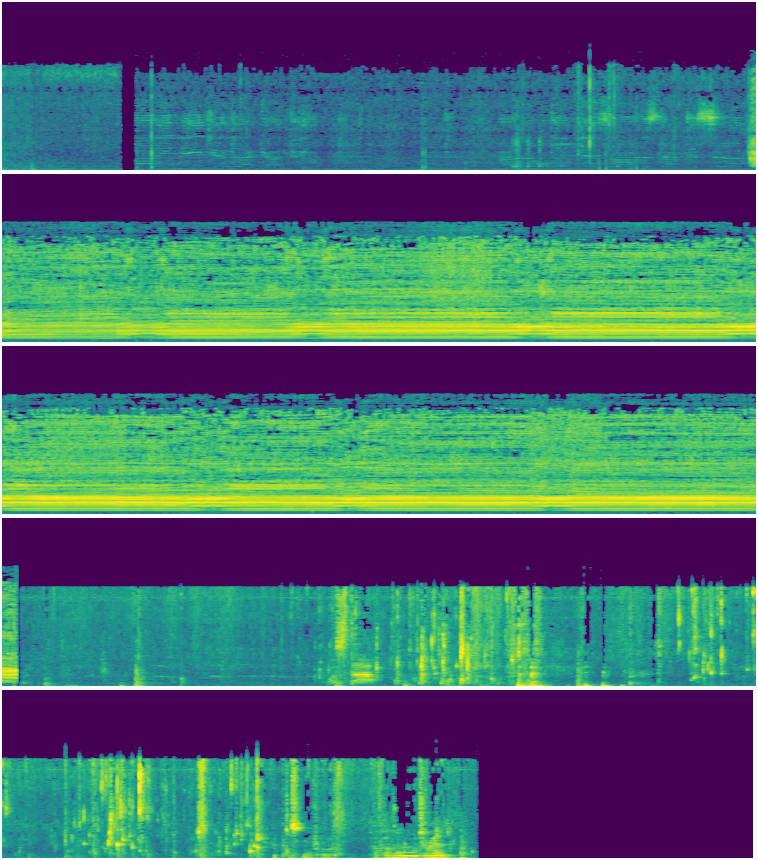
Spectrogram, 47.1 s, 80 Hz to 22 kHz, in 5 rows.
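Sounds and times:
electric hair clipper buzzing: 9.4 - 28.6.

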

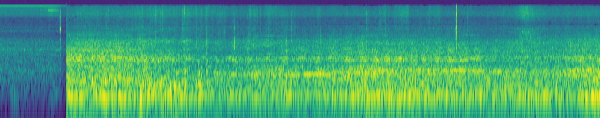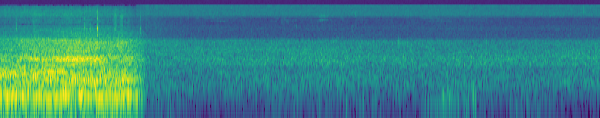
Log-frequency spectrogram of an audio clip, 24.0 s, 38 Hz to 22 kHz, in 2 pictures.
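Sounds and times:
road and tyre noise: 1.2 - 24.0
car engine hum: 1.3 - 15.0.

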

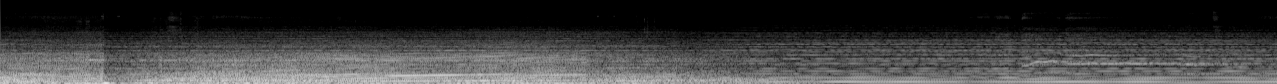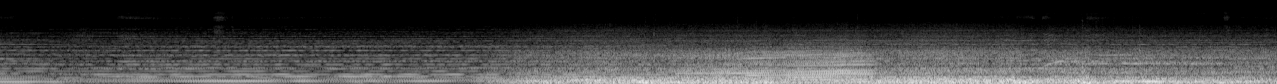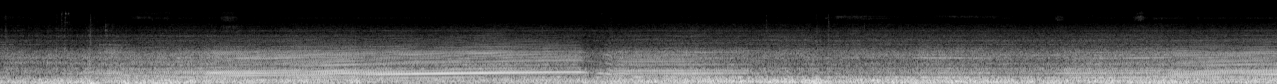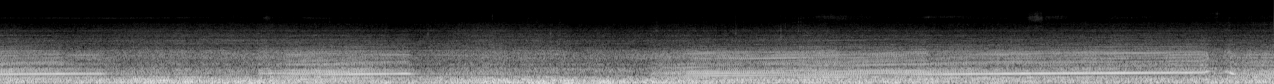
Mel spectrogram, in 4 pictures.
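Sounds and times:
car engine accelerating through gears: 0.0 - 7.8, 17.7 - 51.0
road and tyre rumble: 0.0 - 10.0, 17.6 - 51.0.

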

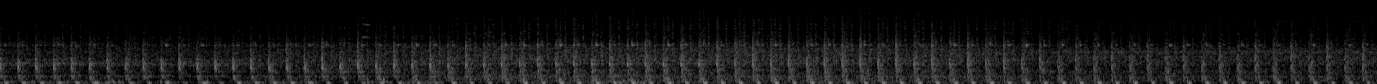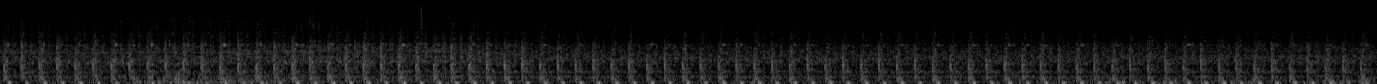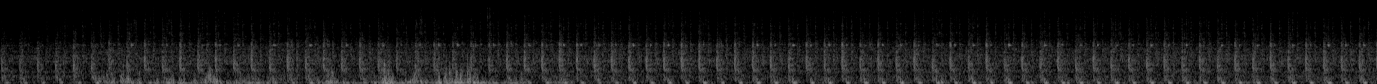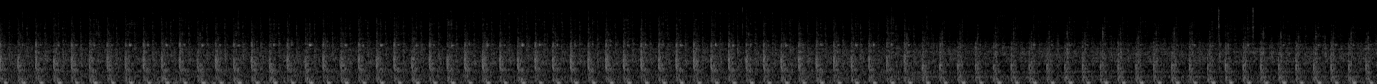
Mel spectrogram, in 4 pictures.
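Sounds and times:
small motor knocking: 0.0 - 55.0.

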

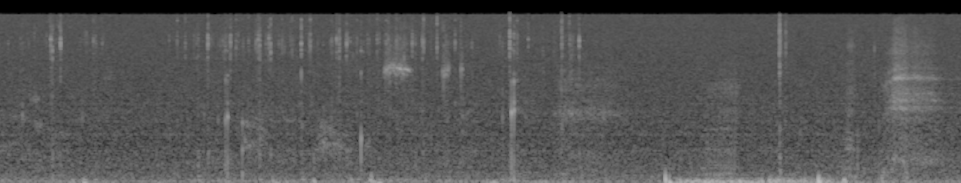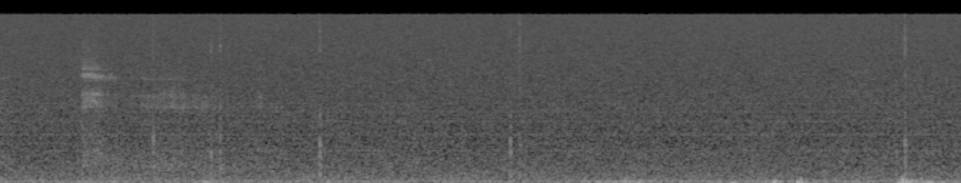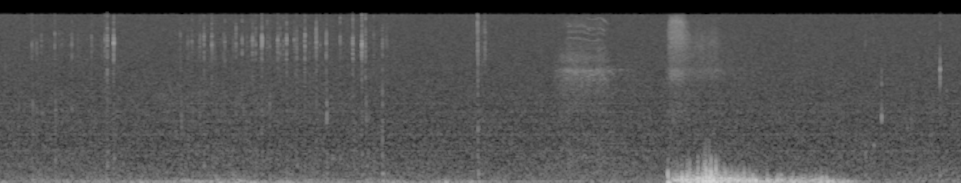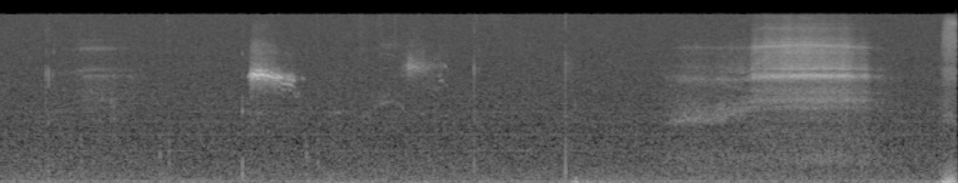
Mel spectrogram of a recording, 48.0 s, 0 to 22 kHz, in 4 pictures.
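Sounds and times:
keyboard typing: 0.6 - 1.3, 2.2 - 7.4, 24.4 - 25.6, 26.3 - 29.0, 30.0 - 30.2.

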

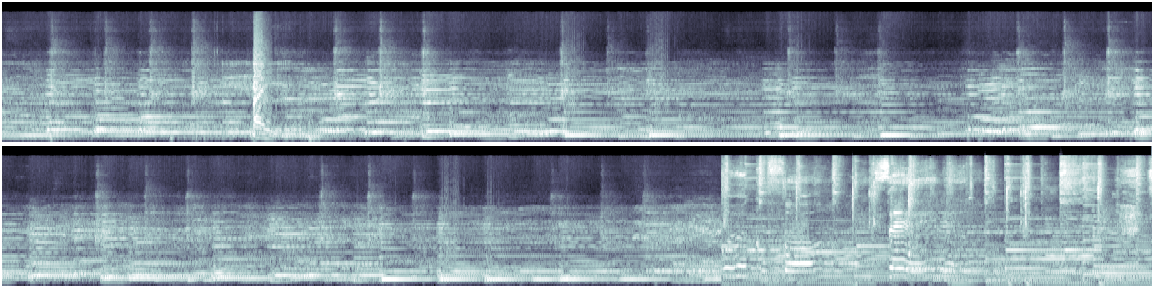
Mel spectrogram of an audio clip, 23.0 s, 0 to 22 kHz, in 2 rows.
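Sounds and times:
plucked guitar instrumental music: 0.0 - 23.0.

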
